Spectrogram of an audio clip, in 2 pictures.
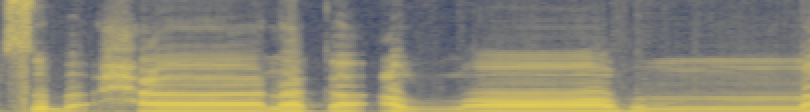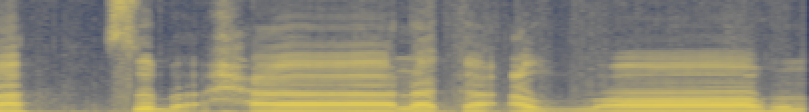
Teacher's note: সুবহ বলে থেমে যান তারপর হাটা চাপ দিয়ে বলবেন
